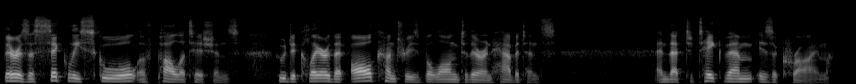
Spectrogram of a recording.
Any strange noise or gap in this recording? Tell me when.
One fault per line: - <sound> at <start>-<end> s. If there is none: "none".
none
